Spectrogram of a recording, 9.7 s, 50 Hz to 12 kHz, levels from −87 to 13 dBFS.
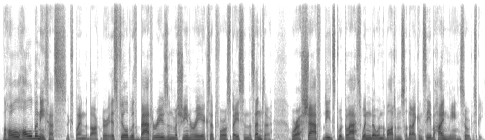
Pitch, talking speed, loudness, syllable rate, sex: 135 Hz, 260 wpm, -21 LUFS, 6.6 syllables/s, male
